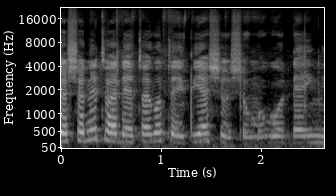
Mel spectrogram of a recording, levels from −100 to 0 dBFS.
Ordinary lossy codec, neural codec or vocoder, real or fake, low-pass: none; vocoder, 44.1 kHz, 128 mel bands, Pupu-Vocoder; fake; none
